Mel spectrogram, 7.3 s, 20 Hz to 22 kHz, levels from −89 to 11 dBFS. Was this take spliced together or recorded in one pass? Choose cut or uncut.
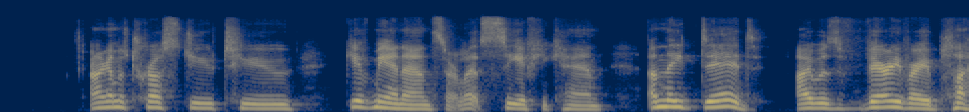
uncut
